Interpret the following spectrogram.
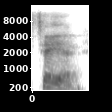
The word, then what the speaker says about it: Teyha: But it's Teyha. No, it's probably the way that it's spelled. It's okay. I get it. I get it all the time. I'm not offended at all. But it's Teyha.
